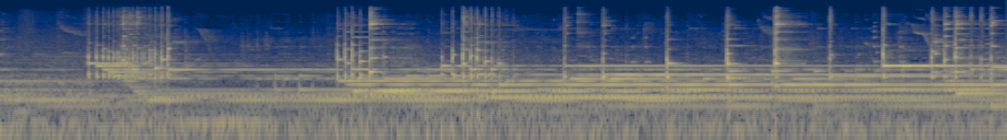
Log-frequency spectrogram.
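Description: Outdoor playground tubular chime instrument: upright metal tubes of graded length are struck with a wooden stick, each ringing a different note. There are a few strikes about a second in, then a quick, uneven run of notes from about three and a half seconds on.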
